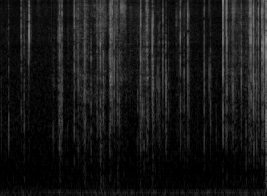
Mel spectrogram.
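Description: A flat, thin pack of paper collage pieces sealed in a clear plastic sleeve is held in both hands and turned over while fingertips rub and crinkle the plastic wrapping. Quiet, bright crinkling and sharp crackles come in quick bursts, each snapping off with no ring. The crackles grow louder and denser toward the end.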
